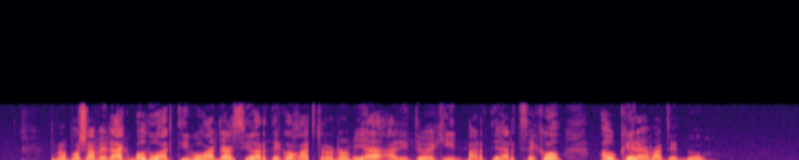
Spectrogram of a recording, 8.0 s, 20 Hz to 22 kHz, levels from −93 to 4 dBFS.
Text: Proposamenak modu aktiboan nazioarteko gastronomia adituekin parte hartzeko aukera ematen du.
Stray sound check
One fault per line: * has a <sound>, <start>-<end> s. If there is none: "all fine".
* has a dropout, 3.1-3.1 s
